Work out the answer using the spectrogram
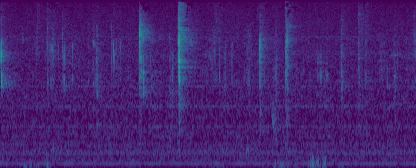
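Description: Close-miked eating sounds: irregular sharp mouth clicks and smacks of chewing fried chicken, with a steady low hum underneath.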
